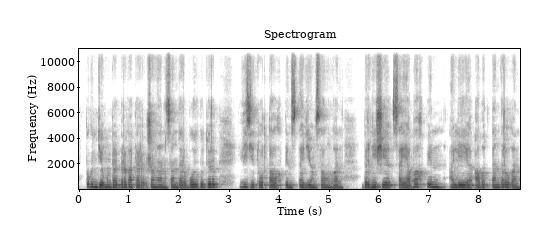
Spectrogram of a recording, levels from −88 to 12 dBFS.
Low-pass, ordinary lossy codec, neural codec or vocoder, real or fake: none; none; vocoder, 22.05 kHz, 80 mel bands, Vocos; fake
